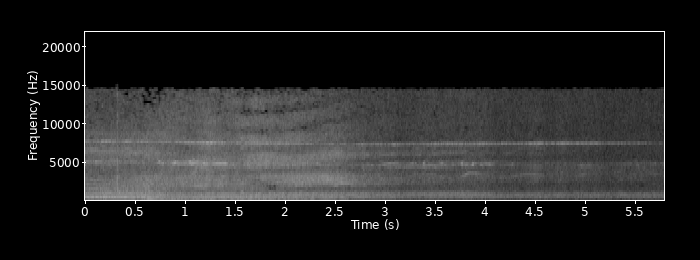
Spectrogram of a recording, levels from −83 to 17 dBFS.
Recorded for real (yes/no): yes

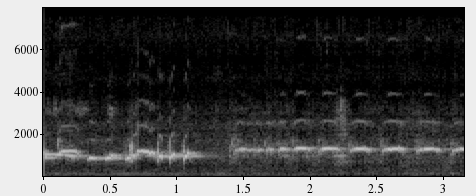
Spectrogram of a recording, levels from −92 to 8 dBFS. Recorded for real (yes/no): no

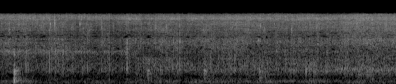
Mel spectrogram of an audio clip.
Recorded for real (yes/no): yes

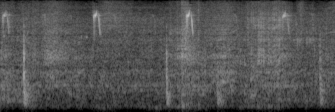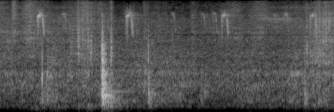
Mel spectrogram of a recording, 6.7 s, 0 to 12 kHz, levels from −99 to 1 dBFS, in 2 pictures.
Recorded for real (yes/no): yes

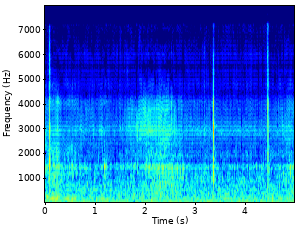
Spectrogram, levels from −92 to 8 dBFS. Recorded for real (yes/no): no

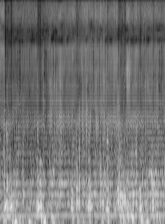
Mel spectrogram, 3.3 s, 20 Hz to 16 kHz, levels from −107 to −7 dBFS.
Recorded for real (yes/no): no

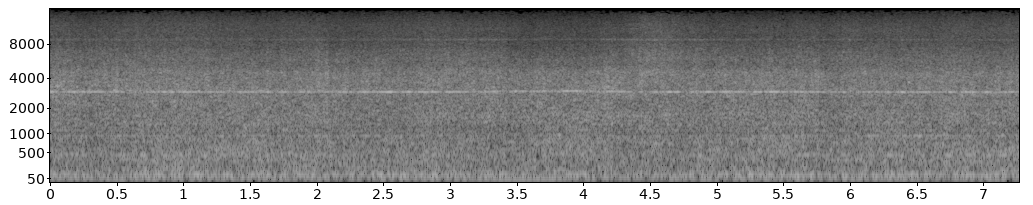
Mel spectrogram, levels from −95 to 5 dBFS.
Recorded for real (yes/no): yes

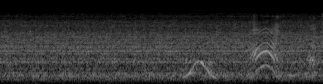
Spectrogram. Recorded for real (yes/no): yes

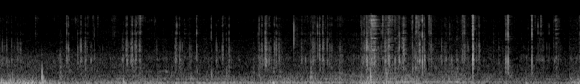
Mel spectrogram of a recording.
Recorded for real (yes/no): no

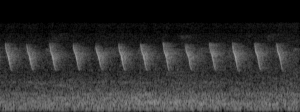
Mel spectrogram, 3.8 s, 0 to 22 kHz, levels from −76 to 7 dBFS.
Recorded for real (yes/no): yes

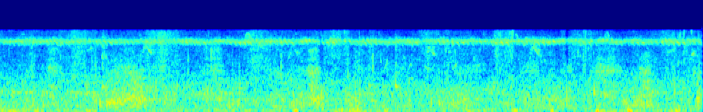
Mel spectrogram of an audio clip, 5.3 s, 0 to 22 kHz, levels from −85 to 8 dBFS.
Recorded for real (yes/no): yes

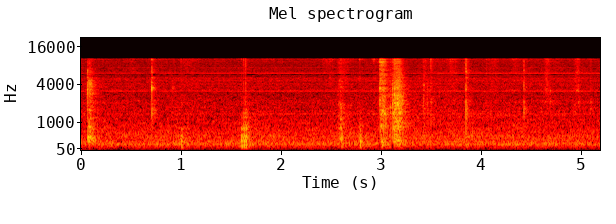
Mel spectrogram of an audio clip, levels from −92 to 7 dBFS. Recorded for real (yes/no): no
